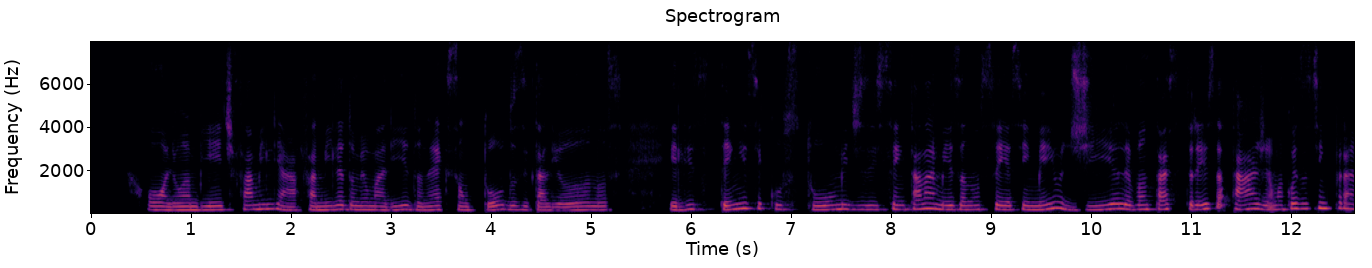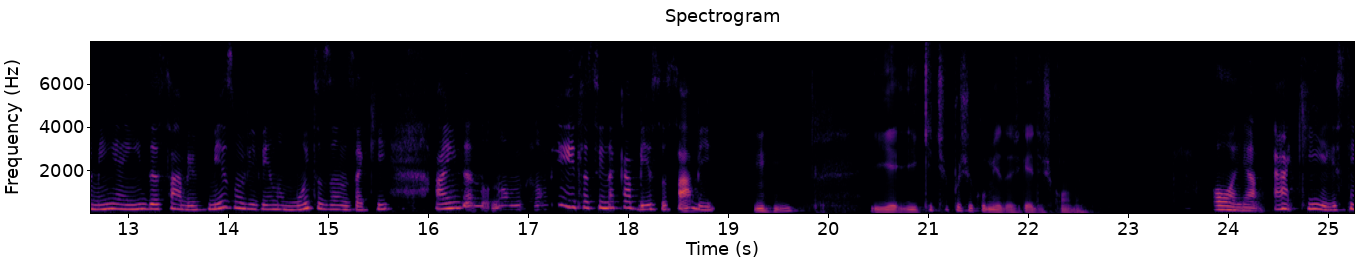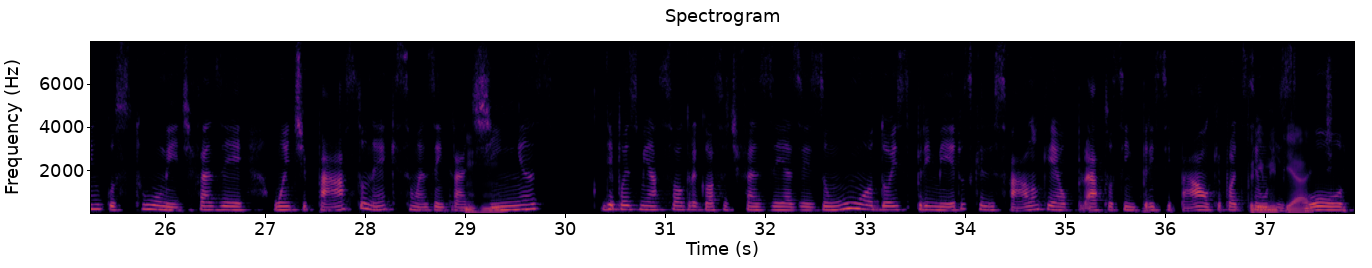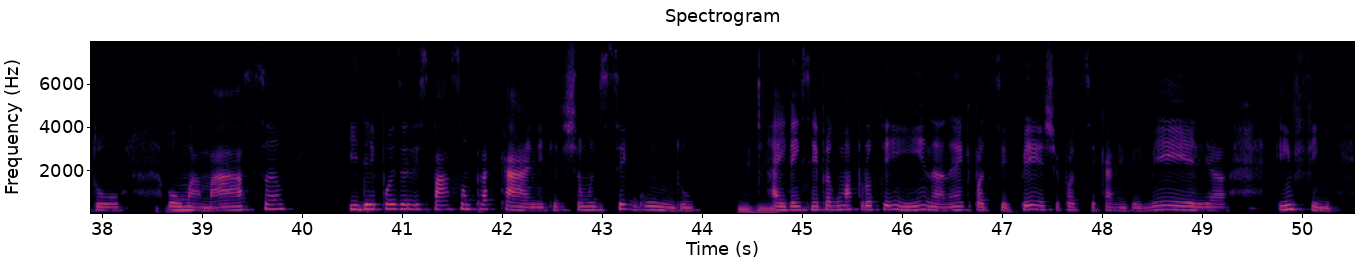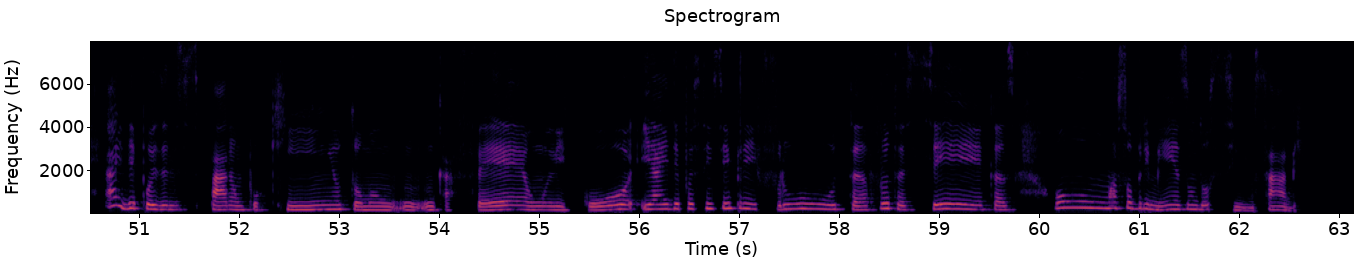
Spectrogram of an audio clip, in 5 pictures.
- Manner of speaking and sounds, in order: in Italian: "Primi piatti"
- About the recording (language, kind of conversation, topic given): Portuguese, advice, Como posso lidar com a pressão social para comer mais durante refeições em grupo?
